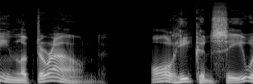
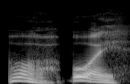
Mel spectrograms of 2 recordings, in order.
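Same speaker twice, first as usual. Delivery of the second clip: mildly groggy waking sigh of words; a touch of just-woken bleariness; 4 semitones higher than usual. A narrator's reading. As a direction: say it as if barely awake. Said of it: "McQueen said groggily".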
